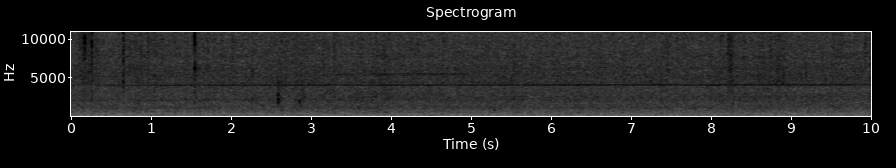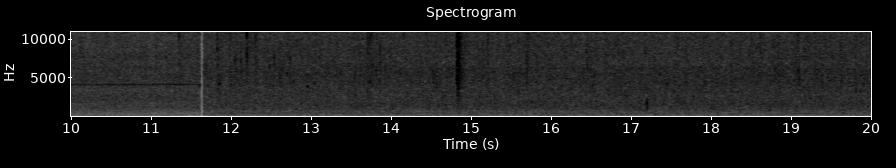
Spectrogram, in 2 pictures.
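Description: A shallow stream trickles and babbles over rocks.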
